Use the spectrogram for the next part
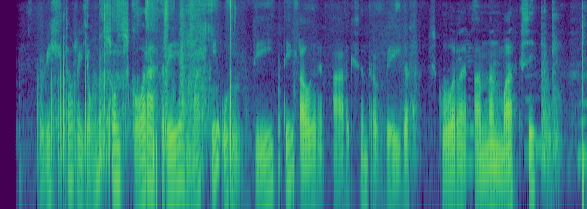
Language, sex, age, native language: Icelandic, male, 18-19, Icelandic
